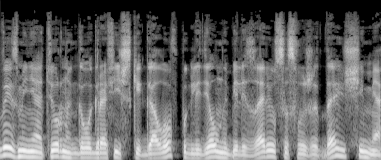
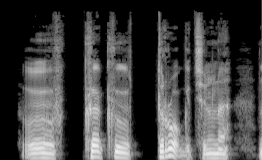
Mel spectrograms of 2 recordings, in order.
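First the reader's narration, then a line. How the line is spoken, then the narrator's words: Uncertain. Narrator (Russian): неуверенно сказал Белизариус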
